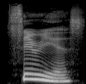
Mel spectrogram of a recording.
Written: Sirius

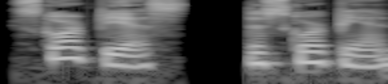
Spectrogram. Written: Scorpius

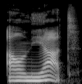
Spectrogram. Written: Al Niyat

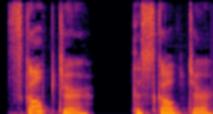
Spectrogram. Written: Sculptor

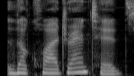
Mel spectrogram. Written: Quadrantids

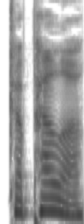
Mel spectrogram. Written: Capella

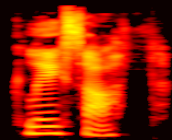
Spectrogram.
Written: Lesath

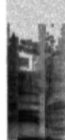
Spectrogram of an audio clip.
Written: Keid

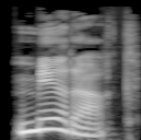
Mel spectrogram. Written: Mirach

